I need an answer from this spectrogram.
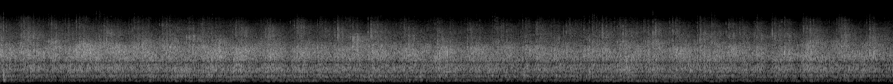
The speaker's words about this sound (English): But what I want to do, I want to ask everyone in here right now, if you just give all these folks a round of applause for what they do.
